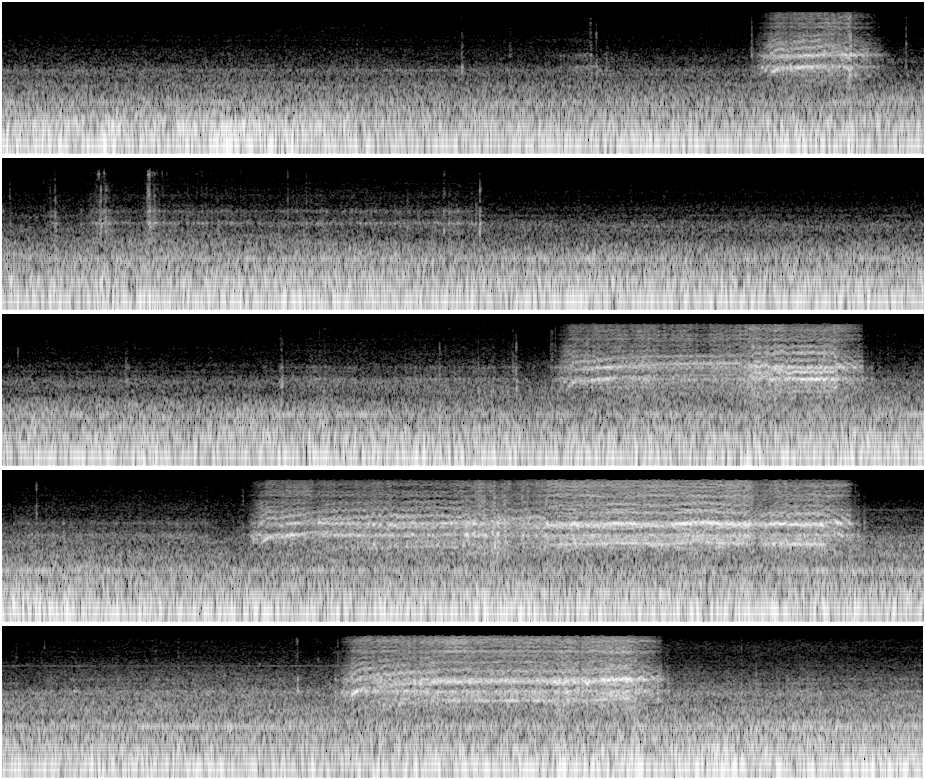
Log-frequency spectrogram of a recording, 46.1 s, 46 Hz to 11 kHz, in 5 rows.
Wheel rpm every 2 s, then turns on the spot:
0, 0, 10, 20, 40, 20, 20, 0, 0, 0, 0, 20, 140, 80, 20, 130, 170, 190, 20, 20, 140, 140, 10.
10-14 28-30 36-40 44-46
